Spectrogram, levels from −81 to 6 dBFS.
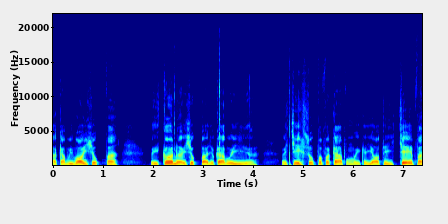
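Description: No technical faults are audible anywhere in the recording.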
